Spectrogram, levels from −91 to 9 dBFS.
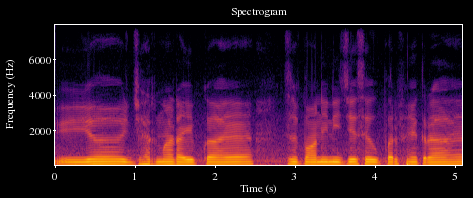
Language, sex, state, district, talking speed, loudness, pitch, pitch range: Hindi, male, Jharkhand, Deoghar, 155 wpm, -12 LUFS, 130 Hz, 125-130 Hz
